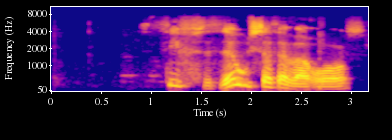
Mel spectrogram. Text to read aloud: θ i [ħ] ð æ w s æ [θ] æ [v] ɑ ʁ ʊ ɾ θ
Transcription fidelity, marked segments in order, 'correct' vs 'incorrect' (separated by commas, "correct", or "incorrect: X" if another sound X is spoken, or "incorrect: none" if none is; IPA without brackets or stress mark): incorrect: f, correct, correct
